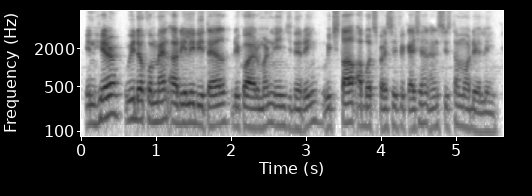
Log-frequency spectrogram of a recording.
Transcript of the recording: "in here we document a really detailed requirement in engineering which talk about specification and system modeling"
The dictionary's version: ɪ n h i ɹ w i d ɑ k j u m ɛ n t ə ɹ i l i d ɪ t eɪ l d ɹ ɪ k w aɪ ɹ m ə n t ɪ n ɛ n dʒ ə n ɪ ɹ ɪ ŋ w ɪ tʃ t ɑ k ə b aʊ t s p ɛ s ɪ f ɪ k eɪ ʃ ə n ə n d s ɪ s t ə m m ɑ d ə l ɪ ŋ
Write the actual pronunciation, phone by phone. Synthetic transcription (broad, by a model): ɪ n h i ɹ w i d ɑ k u m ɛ n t ə ɹ i l i d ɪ t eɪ l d ɹ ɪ k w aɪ ɹ m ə n ɪ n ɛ n dʒ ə n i ɹ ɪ ŋ w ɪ tʃ t ɑ k ə b aʊ t s p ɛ s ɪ f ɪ k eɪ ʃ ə n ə n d s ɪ s t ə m m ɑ d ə l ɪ ŋ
